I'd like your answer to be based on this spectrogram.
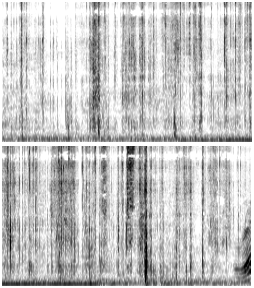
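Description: A plastic trading card pack wrapper being cut and crinkled open, with close, soft crackling and tearing in irregular bursts and a low background hum.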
